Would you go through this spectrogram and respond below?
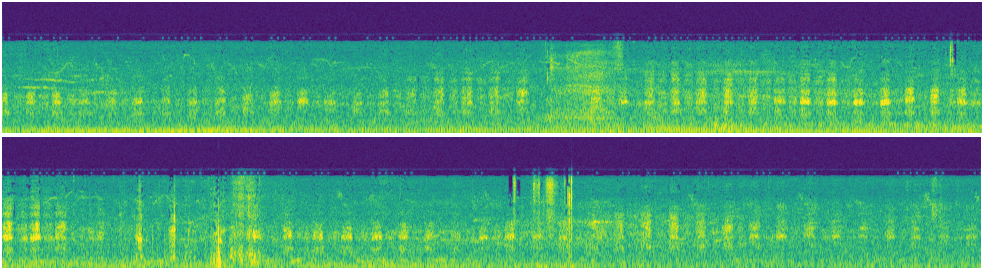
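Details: A trained Pit Bull named Rako breathes in rapid, even pants for about twenty seconds, the rhythm briefly interrupted by a sharp knock and a soft rustle.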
